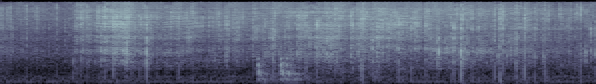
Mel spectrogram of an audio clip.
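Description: Chopped eggplant tipped into hot oil in a pan sets off a loud, steady sizzle of frying, with crackling bursts and scraping stirs on top. No one speaks.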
